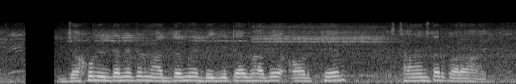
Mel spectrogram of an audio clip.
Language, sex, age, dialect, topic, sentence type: Bengali, male, 18-24, Standard Colloquial, banking, statement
